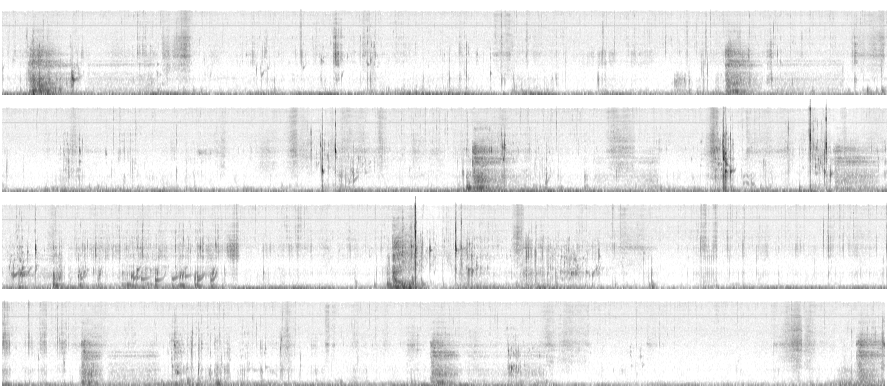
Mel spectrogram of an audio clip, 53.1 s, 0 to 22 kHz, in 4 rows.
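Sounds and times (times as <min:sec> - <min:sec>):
water sloshing and gurgling: 0:00.0 - 0:50.3
underwater low rumble: 0:00.0 - 0:53.0.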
